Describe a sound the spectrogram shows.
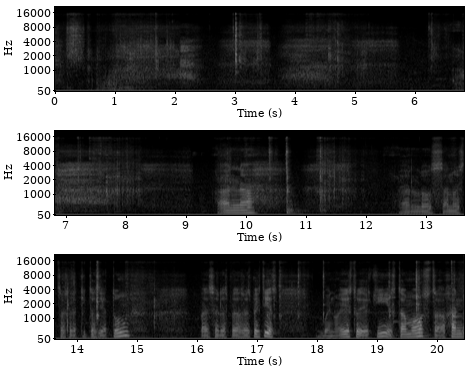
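A trowel scrapes and stirs wet mortar.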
